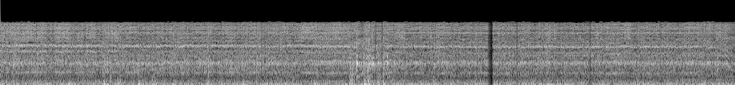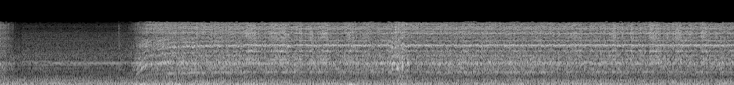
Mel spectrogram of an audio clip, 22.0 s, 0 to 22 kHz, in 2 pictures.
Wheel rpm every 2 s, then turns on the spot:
160, 160, 150, 150, 150, 70, 30, 160, 160, 160, 160.
none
